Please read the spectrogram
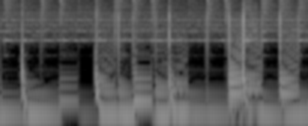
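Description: Eurorack modular synthesizer playing a techno groove: a DFAM kick drum, a pitched bass line from a Loquelic Iteritas, and short clicky hi-hats from Manis Iteritas and Basimilus Iteritas Alter voices, with reverb. A steady high tone is held underneath.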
